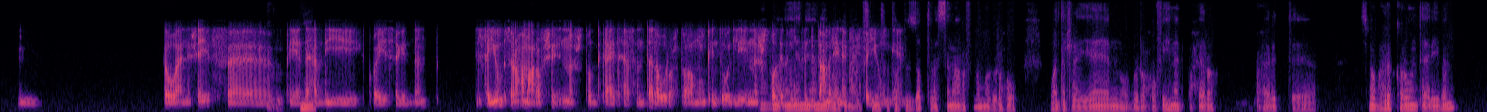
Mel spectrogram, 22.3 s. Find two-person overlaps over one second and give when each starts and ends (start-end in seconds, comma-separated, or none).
11.4-13.6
